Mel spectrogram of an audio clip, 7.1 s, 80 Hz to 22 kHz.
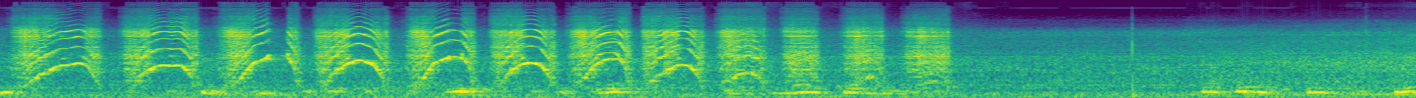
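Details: Volkswagen CrossFox G6 suspension: sharp rhythmic creak about two and a half times a second as it is worked, from worn stabilizer bar bushings; fixed by replacing the bushings and stabilizer links.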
